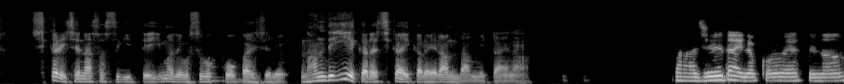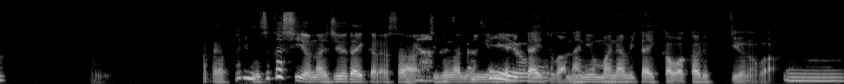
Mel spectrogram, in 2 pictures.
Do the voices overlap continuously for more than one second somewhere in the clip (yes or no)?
yes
